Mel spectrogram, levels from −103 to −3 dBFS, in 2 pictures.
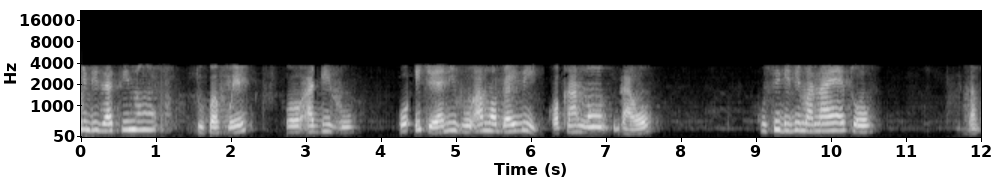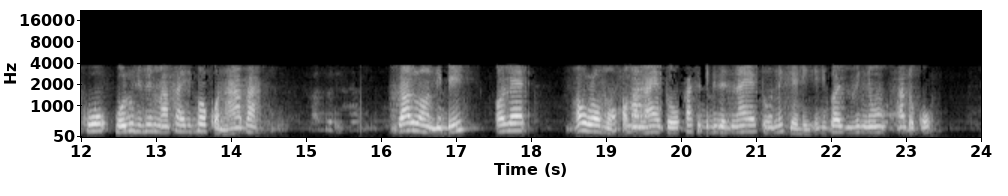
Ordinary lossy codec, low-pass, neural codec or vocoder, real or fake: AAC, 16 kbps; 3.6 kHz; codec, 16 kHz in and 24 kHz out, 1.1 kbps, FireRedTTS-2 codec; fake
